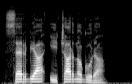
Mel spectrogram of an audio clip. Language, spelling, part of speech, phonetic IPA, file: Polish, Serbia i Czarnogóra, proper noun, [ˈsɛrbʲja ˌi‿t͡ʃarnɔˈɡura], Pl-Serbia i Czarnogóra.ogg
